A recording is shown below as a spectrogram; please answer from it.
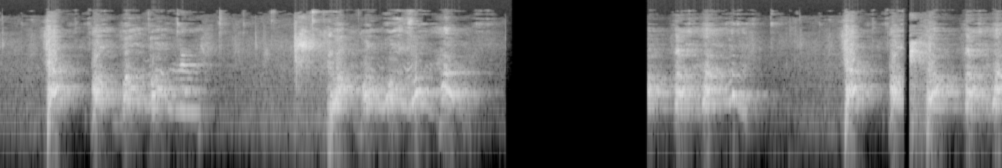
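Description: A dog barking and yipping in quick, short bursts; the barking stops for about a second and a half near the middle, then starts again.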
